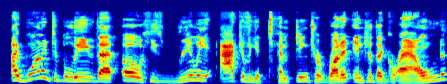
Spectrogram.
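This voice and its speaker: A man with an ordinary speaking voice and a fairly high pitch speaks with lively intonation against a quiet background. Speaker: podcast host. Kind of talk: casual chat.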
